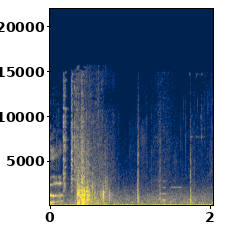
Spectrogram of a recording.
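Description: A man punches another man with heavy thuds.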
